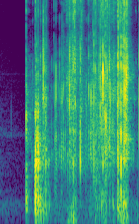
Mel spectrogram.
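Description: Soft plastic wrapper of a pack of hand wipes crinkling as it is handled, starting about half a second in.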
